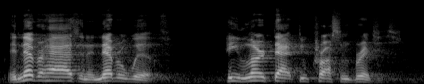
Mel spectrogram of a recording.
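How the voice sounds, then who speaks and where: In an American accent, a fairly high-pitched man speaks at a moderate pace in an animated, bright and sharp tone. The recording is very clean, with a silent background. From Ohio, Akron. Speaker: community organizer, activist. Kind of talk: rally speech. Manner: impassioned, animated.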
